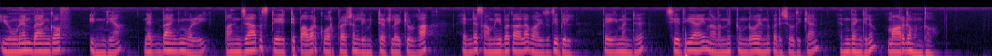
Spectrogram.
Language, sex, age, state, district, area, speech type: Malayalam, male, 45-60, Kerala, Wayanad, rural, read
